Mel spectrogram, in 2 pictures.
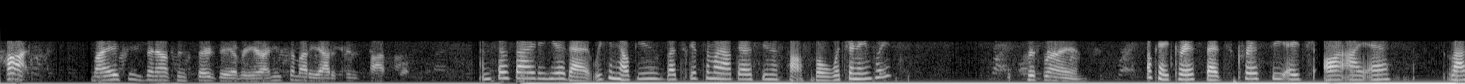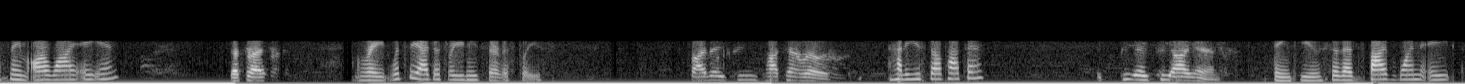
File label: HVAC sample call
